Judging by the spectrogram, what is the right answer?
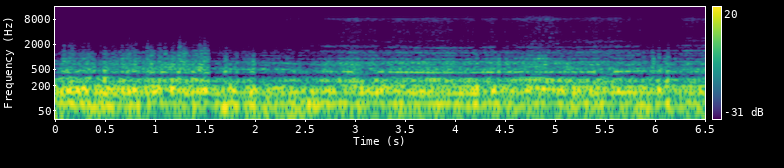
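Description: Motorcycle engine running steadily while under way, with wind rushing over the bike-mounted microphone, the wind hiss growing stronger from about two seconds in.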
